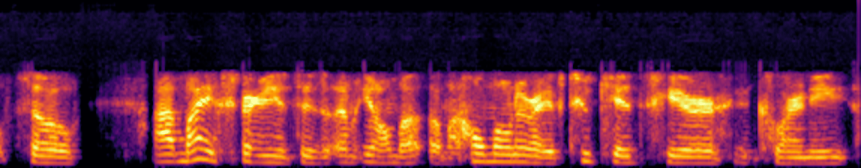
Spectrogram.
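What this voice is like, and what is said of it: American accent. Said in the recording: “you may have an American accent ... they hear the American accent”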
